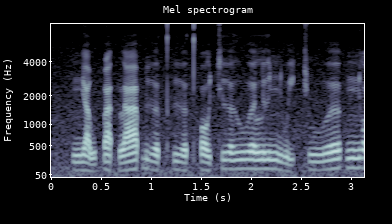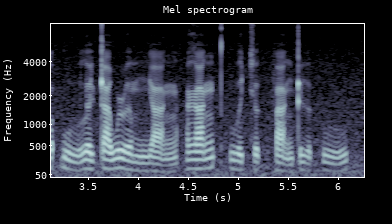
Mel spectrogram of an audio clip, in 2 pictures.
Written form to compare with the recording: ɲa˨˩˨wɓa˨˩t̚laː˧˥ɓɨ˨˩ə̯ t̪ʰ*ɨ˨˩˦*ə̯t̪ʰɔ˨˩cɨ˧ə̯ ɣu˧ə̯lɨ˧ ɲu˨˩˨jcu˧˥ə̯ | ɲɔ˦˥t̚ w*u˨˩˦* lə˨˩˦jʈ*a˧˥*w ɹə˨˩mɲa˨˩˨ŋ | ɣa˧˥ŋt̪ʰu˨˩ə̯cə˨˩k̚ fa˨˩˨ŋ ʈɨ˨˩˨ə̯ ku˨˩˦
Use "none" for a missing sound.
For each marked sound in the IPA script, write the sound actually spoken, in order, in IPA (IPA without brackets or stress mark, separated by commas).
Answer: ɨ˨˩˦, u˨˩˦, a˧˥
